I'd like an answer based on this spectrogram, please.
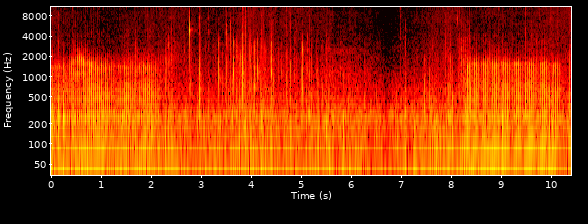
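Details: Close, buzzy cat purring at the start and again near the end, with a quieter middle stretch of scattered clicks and soft rubbing noises.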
